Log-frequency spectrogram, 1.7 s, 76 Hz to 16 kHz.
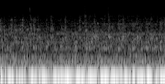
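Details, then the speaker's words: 1989 Chevy K1500 just bought after sitting about two months, first running. Steady low idle with a faint regular light tick and knock riding on it; the strange engine noise is not yet diagnosed. "a little bit of a tick tick a knock knock but definitely cool man"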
